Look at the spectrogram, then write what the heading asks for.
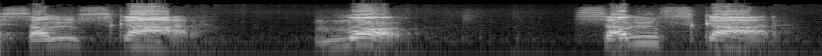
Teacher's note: जहां जो बिंदु आ रहे हैं ना वो अनुस्वार, जो हम स के ऊपर जो अनुस्वार लगा रहे हैं वो अनुस्वार म को साउंड है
